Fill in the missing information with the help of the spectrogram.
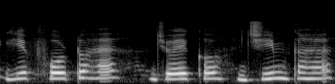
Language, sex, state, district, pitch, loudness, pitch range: Hindi, female, Bihar, Patna, 270 Hz, -16 LUFS, 250-280 Hz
